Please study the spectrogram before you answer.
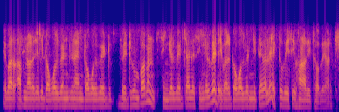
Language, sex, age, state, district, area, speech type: Bengali, male, 30-45, West Bengal, Paschim Medinipur, rural, conversation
